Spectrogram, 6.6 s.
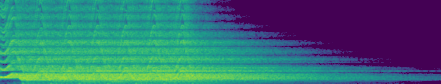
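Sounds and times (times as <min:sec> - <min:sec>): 
echo-processed alarm siren: 0:00.0 - 0:05.0.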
